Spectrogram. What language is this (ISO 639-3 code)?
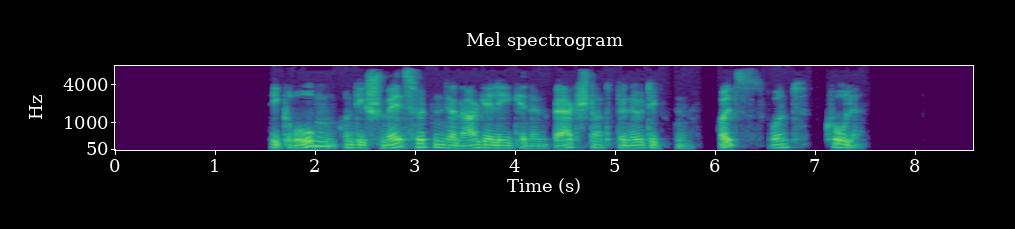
deu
